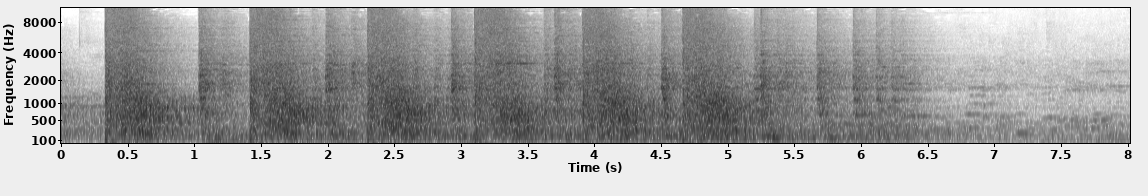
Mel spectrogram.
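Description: A rapid string of handgun shots, about nine in six seconds, fired at steel plate targets that are knocked down, each shot echoing off the concrete baffles of an indoor range. The firing stops about six seconds in and the echo dies away.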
